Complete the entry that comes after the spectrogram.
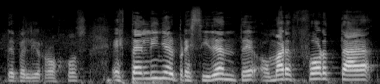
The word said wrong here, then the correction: Fornataro: Fornataro, ahí lo dije bien Omar, perdón, eh, para charlar un poco con nosotros.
